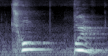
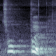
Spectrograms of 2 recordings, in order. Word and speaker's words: 촛불: 된 소리가 나는 경우 우리가 초 플러스 불 해보자 근데 발음이 어떻게 나 초뿔 이렇게 돼 그죠 촛불 어 된 소리가 나니까 그걸 나타내기 위해서 뭐가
